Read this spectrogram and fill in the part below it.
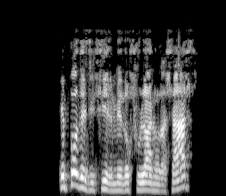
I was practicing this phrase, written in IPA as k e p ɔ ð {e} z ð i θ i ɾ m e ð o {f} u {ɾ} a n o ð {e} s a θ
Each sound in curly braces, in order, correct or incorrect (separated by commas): correct, correct, incorrect, incorrect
